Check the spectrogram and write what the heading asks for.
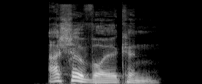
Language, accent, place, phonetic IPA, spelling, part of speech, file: German, Germany, Berlin, [ˈaʃəˌvɔlkn̩], Aschewolken, noun, De-Aschewolken.ogg
- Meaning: plural of Aschewolke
